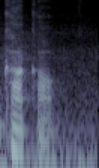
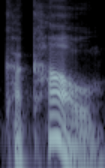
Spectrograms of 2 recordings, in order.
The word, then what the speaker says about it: kakao: Jaz bom kakao. In this case, putting emphasis on the second part of the word, kakao, is hot chocolate. Emphasizing the first part, kakao, is announcing that you're going to crap.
